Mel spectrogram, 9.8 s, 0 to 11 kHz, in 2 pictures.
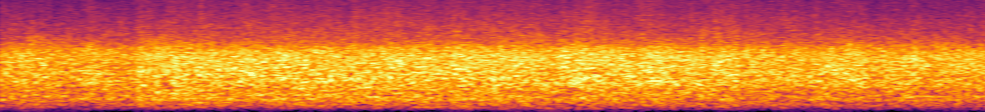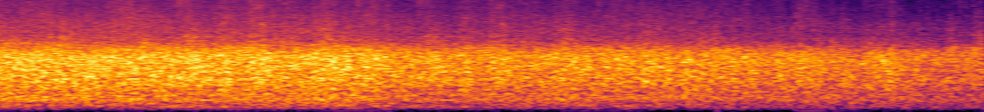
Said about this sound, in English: Professor Jeffrey Sachs spoke on June 1st, 2016, at the Technical University Berlin. Here's the applause from an overflow audience in the main auditorium.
